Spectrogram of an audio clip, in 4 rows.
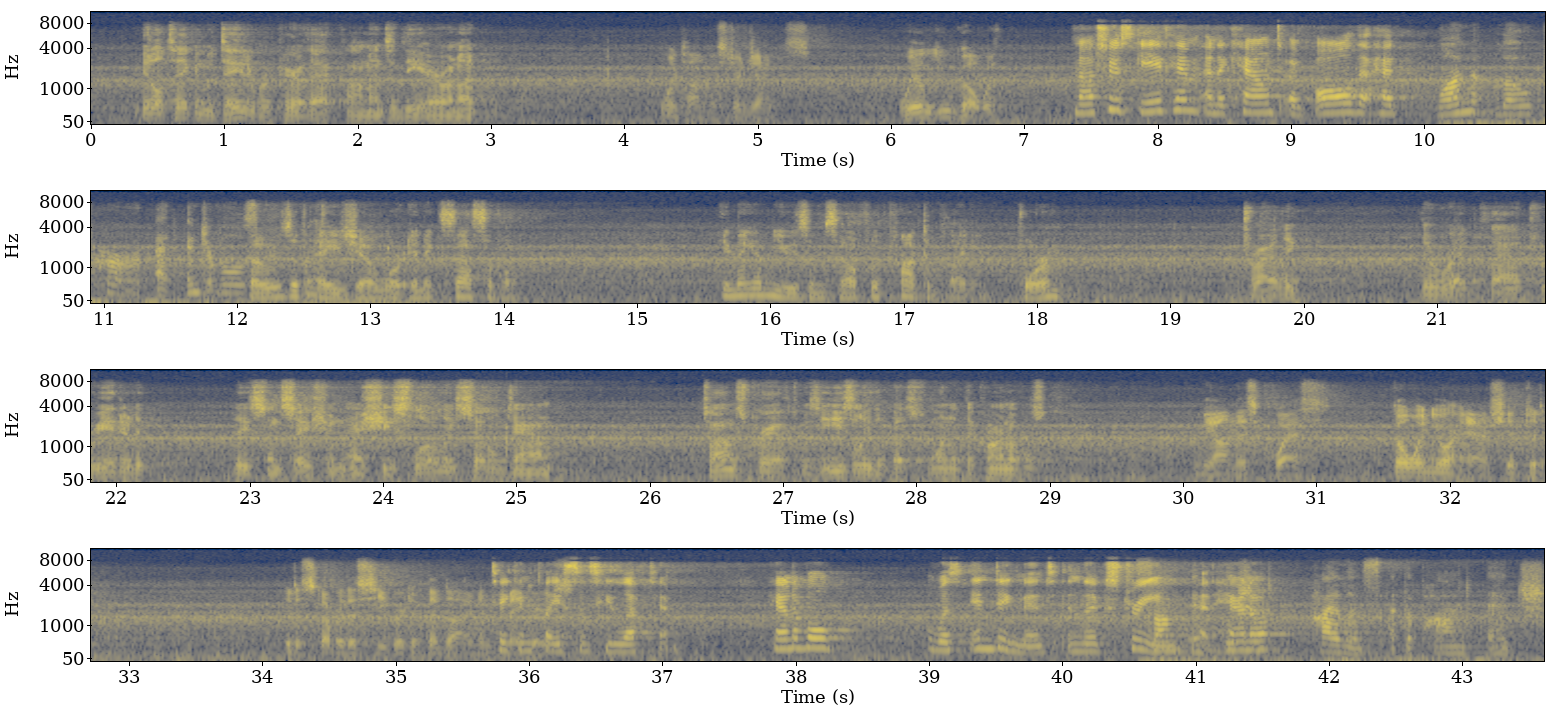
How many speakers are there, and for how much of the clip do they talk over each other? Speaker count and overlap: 5, about 5%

